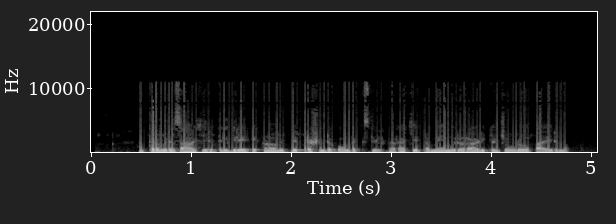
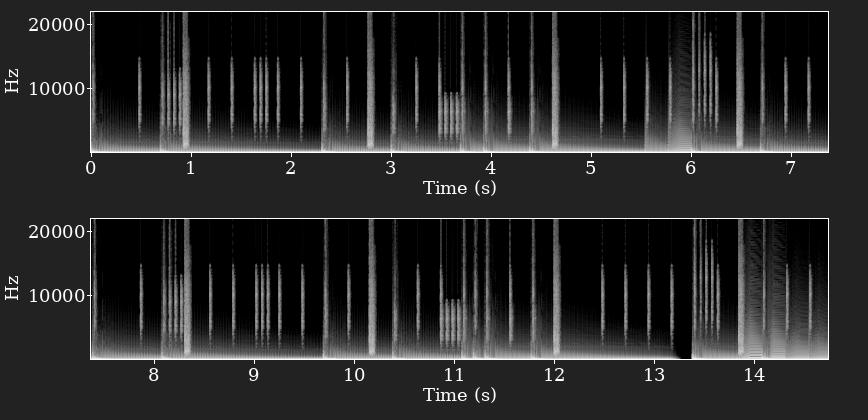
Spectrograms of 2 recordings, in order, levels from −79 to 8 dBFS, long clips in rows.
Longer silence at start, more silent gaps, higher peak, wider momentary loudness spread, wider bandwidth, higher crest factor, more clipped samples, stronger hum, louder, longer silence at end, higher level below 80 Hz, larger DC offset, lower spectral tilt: first, 0.5 s vs 0 s; second, none vs 13.26-13.38 s; second, -8 dBFS vs 0 dBFS; about the same, 7 LU vs 6 LU; second, 11.5 kHz vs 15.5 kHz; first, 18 dB vs 6 dB; neither; neither; second, -26 LUFS vs -10 LUFS; first, 0.3 s vs 0 s; second, -44 dBFS vs -6 dBFS; second, under 0.1% vs 1%; first, -8 dB/octave vs -5.5 dB/octave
